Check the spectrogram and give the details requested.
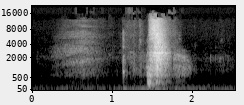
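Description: A brief inward breath followed by one sharp, explosive sneeze; an ordinary single sneeze.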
